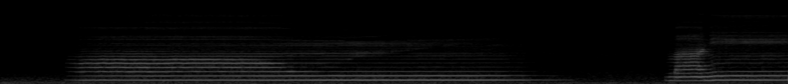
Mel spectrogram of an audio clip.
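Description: A young woman chants a long, steady low hum.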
